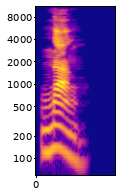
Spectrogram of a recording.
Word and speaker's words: ng: And then we have nang, which is spelled as ng.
